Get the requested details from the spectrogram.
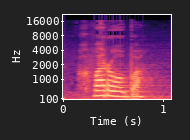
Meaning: illness, disease
- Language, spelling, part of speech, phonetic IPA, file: Belarusian, хвароба, noun, [xvaˈroba], Be-хвароба.ogg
